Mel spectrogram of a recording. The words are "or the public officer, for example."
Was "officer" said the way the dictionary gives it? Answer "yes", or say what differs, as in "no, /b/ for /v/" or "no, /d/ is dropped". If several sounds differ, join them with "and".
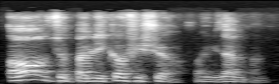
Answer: no, /ʃ/ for /s/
